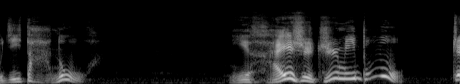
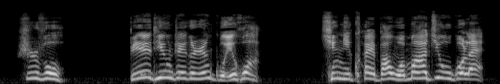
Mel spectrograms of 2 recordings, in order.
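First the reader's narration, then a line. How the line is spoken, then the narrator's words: Loud shout. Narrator (Chinese): 高声叫道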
